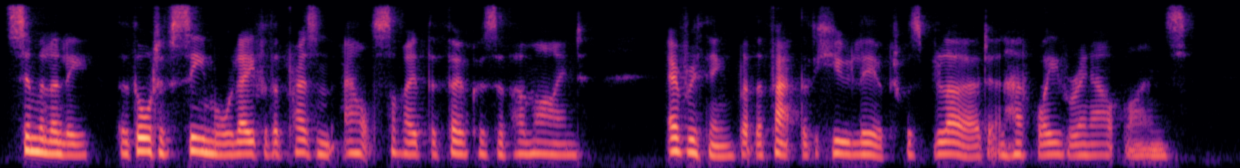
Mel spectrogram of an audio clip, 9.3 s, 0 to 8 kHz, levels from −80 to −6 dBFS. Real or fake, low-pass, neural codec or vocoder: fake; 7.2 kHz; codec, 16 kHz, 0.8 kbps, ZipCodec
